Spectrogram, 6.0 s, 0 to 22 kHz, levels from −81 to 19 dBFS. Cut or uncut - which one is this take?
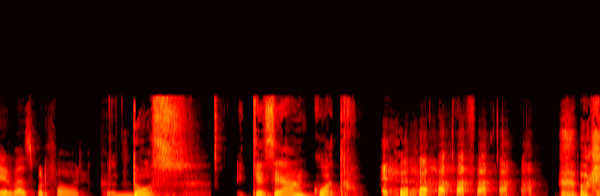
uncut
